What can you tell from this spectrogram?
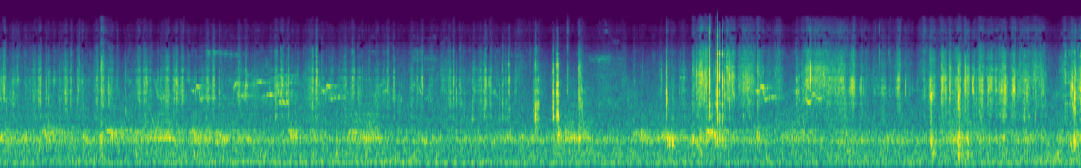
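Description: Scattered sharp clicks and rattles of plastic electrical connectors and wiring harness being handled and plugged onto a truck alternator, coming in small clusters, with birds chirping faintly in the background.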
